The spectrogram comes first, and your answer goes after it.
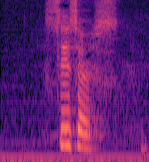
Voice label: "schere", English; classroom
